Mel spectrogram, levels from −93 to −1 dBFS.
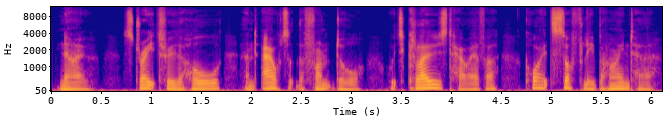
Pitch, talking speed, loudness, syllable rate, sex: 105 Hz, 175 wpm, -24 LUFS, 4.9 syllables/s, male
